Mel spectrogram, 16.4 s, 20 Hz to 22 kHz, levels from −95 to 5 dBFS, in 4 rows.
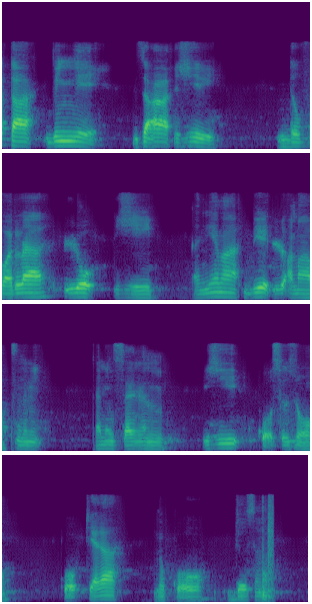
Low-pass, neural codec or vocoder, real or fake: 7.2 kHz; codec, 16 kHz, 1 kbps, X-Codec, HuBERT features, trained on general audio; fake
